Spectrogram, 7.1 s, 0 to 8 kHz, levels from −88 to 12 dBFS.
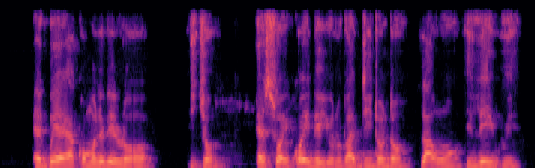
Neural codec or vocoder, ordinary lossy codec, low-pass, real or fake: vocoder, 22.05 kHz, 80 mel bands, HiFi-GAN; none; 7.2 kHz; fake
